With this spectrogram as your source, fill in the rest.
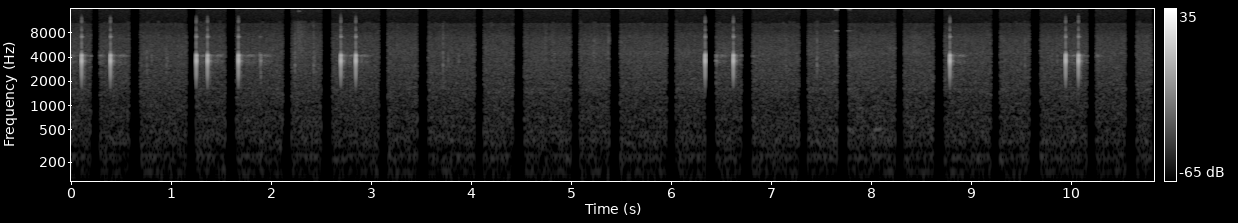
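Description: Short, high interface clicks sound as items are picked one after another.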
